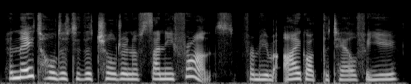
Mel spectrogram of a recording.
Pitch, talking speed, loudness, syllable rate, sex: 250 Hz, 265 wpm, -19 LUFS, 5.6 syllables/s, female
